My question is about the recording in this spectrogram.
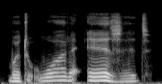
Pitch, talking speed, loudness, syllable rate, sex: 160 Hz, 150 wpm, -16 LUFS, 3.1 syllables/s, male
